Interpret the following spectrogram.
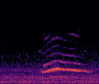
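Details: Pet cat indoors asking for sink water rather than her full bowl: a single smooth meow lasting about seven-tenths of a second that rises gently and then falls, between a person's questions about what she wants.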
